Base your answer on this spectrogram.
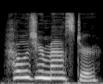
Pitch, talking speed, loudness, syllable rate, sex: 265 Hz, 230 wpm, -12 LUFS, 5.1 syllables/s, female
